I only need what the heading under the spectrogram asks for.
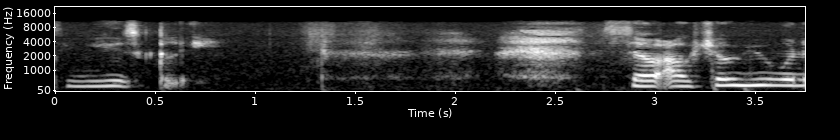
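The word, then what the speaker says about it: musical.ly: the app called musical.y well that's how you spell it how you pronounce it is musically so i'll show you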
